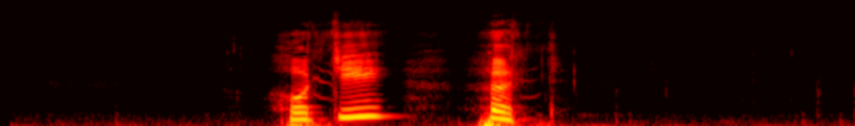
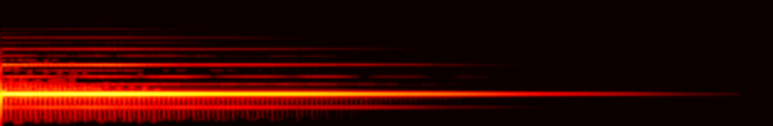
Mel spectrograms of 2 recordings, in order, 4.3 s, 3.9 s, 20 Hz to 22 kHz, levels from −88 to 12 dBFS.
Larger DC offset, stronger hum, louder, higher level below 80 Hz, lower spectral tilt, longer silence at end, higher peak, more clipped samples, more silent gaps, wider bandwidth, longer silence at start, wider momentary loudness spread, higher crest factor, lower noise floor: neither; neither; second, -25 LUFS vs -9 LUFS; first, -40 dBFS vs under -90 dBFS; first, -6 dB/octave vs -0.5 dB/octave; about the same, 1.7 s vs 1.75 s; second, -8 dBFS vs 0 dBFS; neither; neither; first, 12 kHz vs 5.6 kHz; first, 1.45 s vs 0 s; second, 5 LU vs 20 LU; first, 22 dB vs 12 dB; about the same, -72 dBFS vs -74 dBFS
